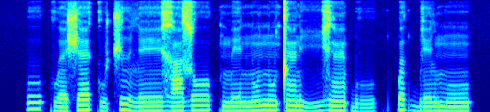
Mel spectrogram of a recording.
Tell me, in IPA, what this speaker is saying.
u˦ kʷ ɛ˨ ʃ ɛ˧ k u˨ t͡ʃ ɨ˦˨ l eː˧ ɣ a˧ z oː˦ k m e˧ n ɾ ũ˦ n ũ˦ t ɛ̃˦ ɾ iː˨˦ ɣ ɛ̃˦ ɓ u˧ | k͡p ə˦ ɡ͡b e˧ l m ũ˧

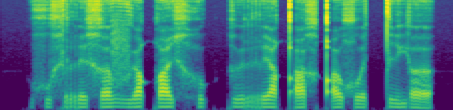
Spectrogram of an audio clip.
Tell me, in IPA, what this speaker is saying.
xʷ ɐ x r e x ɐ v ʉ qʷ i x h u kː ʉ r e qʼ ɵ x qʼ u χʷ e tː i j ɐ

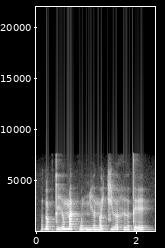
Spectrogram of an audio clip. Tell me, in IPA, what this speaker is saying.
ɗ ɔ˦˥ k̚ t̪ ḭ˧˥ ə̯ m a˦˥ t̚ h w ə̰˧˨ m ɲ i˨˩ ə̯ n ɔ̰˧˨ j t͡ɕ ɨ˨˦ ə̯ h ɨ˨˦ ə̯ t̪ ḛ˧˥

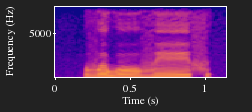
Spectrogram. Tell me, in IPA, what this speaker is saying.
v ə w oː v eː f

